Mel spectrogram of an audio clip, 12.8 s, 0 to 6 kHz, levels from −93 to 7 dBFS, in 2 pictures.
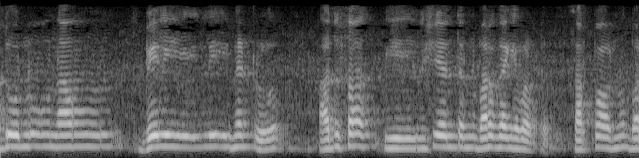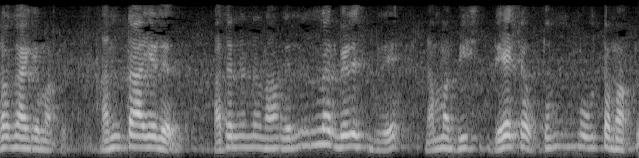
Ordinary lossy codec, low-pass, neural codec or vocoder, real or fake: MP3, 32 kbps; 5.4 kHz; vocoder, 22.05 kHz, 80 mel bands, HiFi-GAN; fake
